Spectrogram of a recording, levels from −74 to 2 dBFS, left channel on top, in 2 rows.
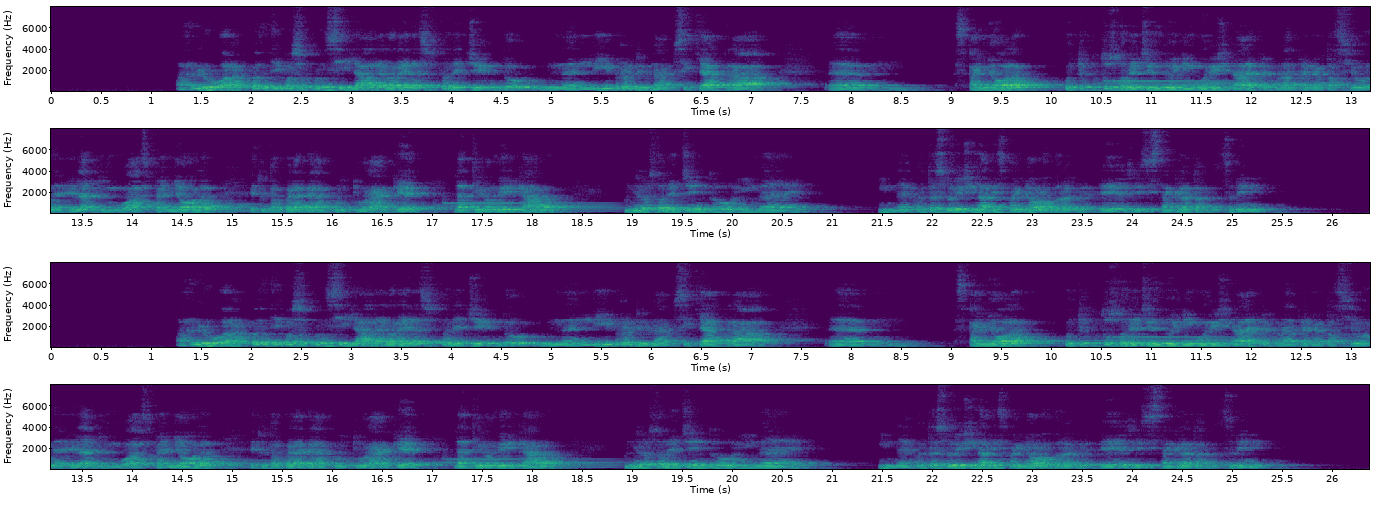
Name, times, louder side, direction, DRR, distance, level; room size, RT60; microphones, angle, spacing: voice 1, 1.2-7.5 7.7-8.6 9.2-9.8 10.1-16.9 17.2-18.2 18.9-20.8 21.5-25.3, equal, 10° left, -7 dB, 1.4 m, -26 dB
sound 1, 9.6-14.2 14.7-18.8, left 1 dB, 65° left, 2.4 m, -43 dB
8.8 x 4.4 x 5.8 m, 1.1 s
head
